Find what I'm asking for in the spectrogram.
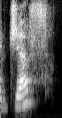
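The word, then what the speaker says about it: Jeffe: And once again, this is The Orchid Throne, Forgotten Empire, Book 1, by Jeff, with a silent E, Kennedy, and this book comes out on September 24th.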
